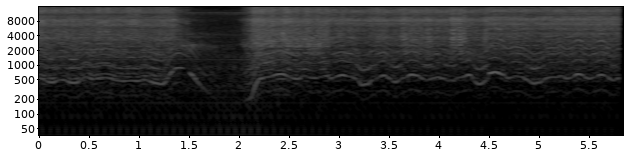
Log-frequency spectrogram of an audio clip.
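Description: Small right-angle disc grinder grinding down fresh plug welds on a steel frame rail, its whine wavering in pitch as the disc bears on the metal. About one and a half seconds in, the pitch falls away and the sound dips briefly, then the grinder spins back up and keeps grinding.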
